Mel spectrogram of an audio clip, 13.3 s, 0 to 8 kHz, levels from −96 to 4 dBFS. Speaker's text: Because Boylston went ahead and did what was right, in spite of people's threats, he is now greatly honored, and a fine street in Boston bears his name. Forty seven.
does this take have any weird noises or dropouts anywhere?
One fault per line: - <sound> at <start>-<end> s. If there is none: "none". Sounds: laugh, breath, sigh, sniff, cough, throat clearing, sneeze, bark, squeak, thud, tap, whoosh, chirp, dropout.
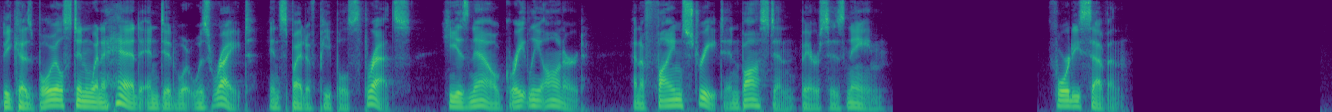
none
